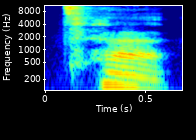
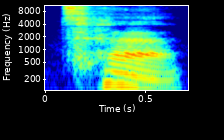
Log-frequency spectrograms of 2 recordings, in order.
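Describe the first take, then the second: The two takes are said the same way.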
